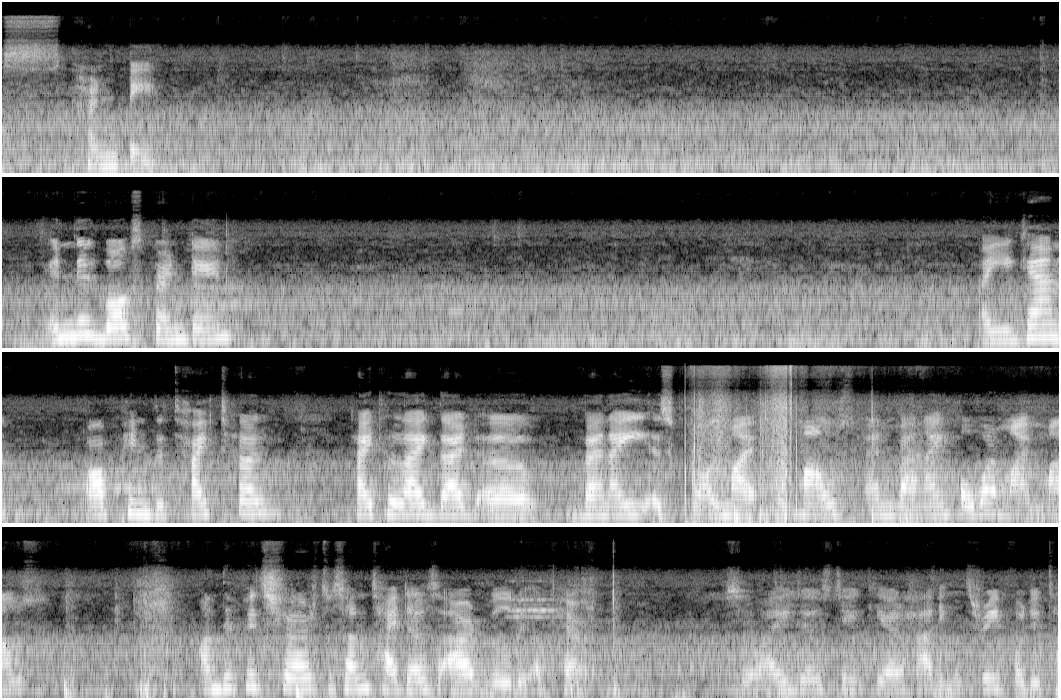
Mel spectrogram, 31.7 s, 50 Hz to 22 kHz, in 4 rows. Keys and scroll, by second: 14.0-15.7 typing, 19.4 space, 19.9 c, 20.2 l, 20.9 Return, 23.7-26.4 typing, 28.3 Right, 29.1 shift+., 29.5 shift+,, 30.3 BackSpace.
